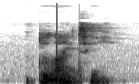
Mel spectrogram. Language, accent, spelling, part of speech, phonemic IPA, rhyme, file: English, Southern England, Blighty, proper noun / noun, /ˈblaɪti/, -aɪti, LL-Q1860 (eng)-Blighty.wav
- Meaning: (proper noun) 1. Great Britain, Britain, or England, especially as viewed from abroad 2. A locality in the Edward River council area, southern New South Wales, Australia; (noun) Synonym of Blighty one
